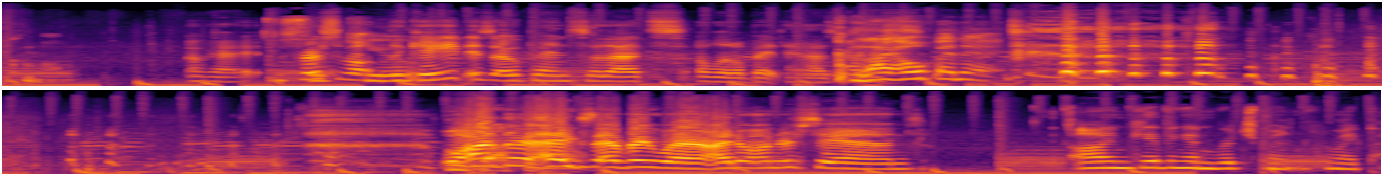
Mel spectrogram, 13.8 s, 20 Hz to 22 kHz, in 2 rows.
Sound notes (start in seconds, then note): 8.3 laughing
